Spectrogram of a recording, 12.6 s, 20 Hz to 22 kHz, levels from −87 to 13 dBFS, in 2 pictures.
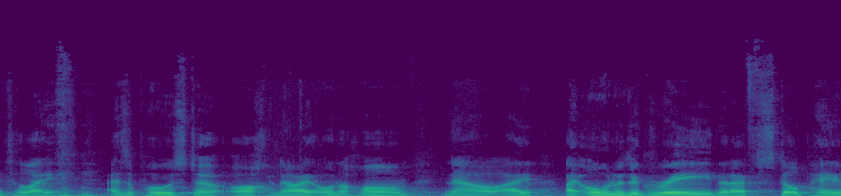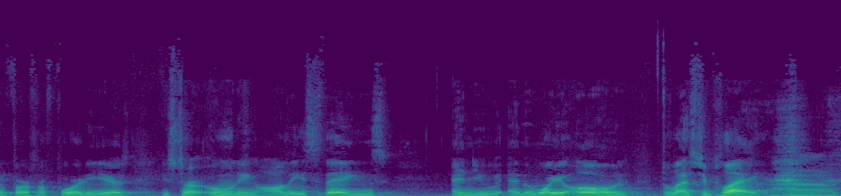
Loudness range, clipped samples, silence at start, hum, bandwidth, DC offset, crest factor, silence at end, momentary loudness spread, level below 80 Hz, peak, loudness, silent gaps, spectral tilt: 5 LU; under 0.1%; 0 s; none; 15 kHz; under 0.1%; 22 dB; 0 s; 12 LU; -48 dBFS; -4 dBFS; -26 LUFS; none; -8 dB/octave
